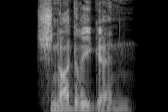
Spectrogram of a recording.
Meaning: inflection of schnoddrig: 1. strong genitive masculine/neuter singular 2. weak/mixed genitive/dative all-gender singular 3. strong/weak/mixed accusative masculine singular 4. strong dative plural
- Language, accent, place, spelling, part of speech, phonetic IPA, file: German, Germany, Berlin, schnoddrigen, adjective, [ˈʃnɔdʁɪɡn̩], De-schnoddrigen.ogg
